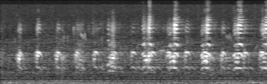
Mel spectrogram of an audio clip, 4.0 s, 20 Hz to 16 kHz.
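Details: Ospreys at their nest in Charlo, Montana, on 17 August 2023, in the afternoon, heard through a live nest camera. Short, clipped, slightly harsh chirps repeat about three times a second over steady background hiss.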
